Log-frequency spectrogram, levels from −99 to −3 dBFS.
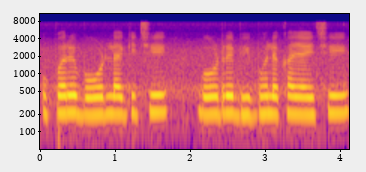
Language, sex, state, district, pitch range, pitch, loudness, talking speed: Odia, female, Odisha, Malkangiri, 200-215 Hz, 205 Hz, -15 LUFS, 100 wpm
